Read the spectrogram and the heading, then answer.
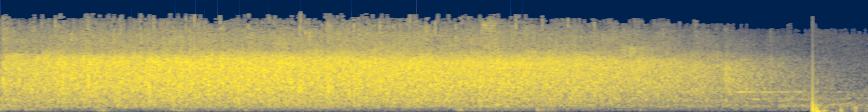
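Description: A crowd applauds steadily for a school choir from the El Romeral and Sierra Blanca schools and their directors, a dense wash of clapping that holds for several seconds, then thins and tapers off with a few last scattered claps near the end.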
